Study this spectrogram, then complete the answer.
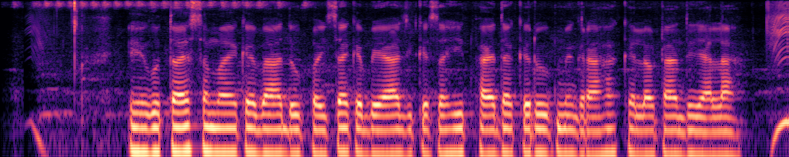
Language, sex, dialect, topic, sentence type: Bhojpuri, male, Southern / Standard, banking, statement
